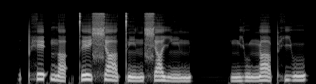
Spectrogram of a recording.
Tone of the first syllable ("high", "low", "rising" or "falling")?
high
